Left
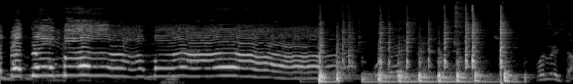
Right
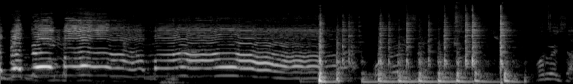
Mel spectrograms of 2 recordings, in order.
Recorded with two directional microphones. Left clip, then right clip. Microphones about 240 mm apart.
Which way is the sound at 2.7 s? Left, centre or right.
Centre.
